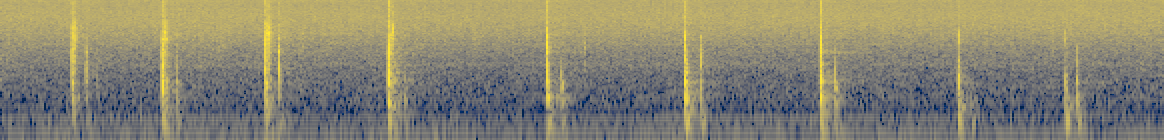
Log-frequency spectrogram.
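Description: Slow footsteps of boots on a stage floor, about one step a second. Each step is a sharp click, some of them doubled as heel and sole land.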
